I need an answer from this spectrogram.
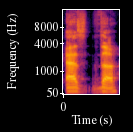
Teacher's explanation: So very strong separation between as and the. It's like as the, which is kind of a punchy sound.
